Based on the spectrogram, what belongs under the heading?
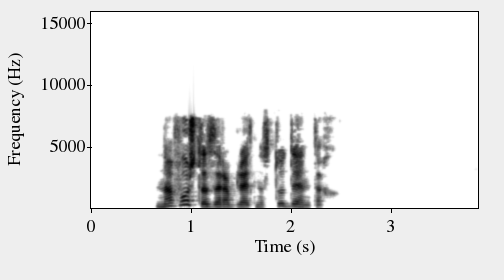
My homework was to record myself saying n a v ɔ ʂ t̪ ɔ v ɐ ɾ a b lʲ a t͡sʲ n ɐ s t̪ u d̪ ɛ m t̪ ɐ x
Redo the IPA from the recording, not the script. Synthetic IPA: n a v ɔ ʂ t̪ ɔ z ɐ ɾ a b lʲ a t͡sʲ n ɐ s t̪ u d̪ ɛ n t̪ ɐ x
